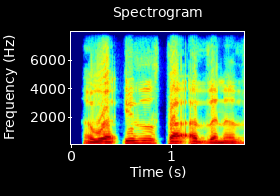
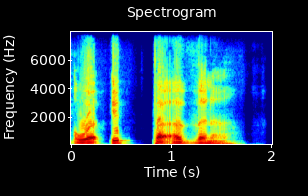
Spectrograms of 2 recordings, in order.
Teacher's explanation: dzal ketemu tak boleh idgham menjadi wa id ta'adzana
